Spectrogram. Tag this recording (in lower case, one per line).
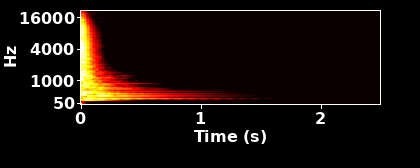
percussion
snare drum
music
musical instrument
drum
